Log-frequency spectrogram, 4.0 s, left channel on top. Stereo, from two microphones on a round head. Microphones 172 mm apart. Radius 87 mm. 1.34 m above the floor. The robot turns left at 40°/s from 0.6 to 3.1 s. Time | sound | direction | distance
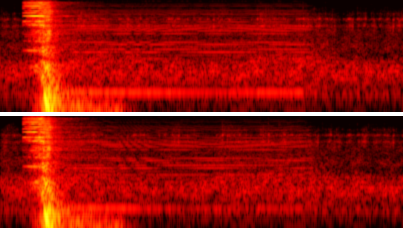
0.2 | a thud | 5° right (ahead or behind) | 1.6 m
